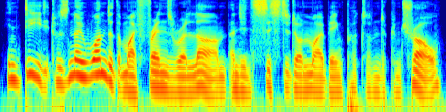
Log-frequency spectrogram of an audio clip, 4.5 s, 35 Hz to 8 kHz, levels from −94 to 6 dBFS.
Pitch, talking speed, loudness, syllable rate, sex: 125 Hz, 240 wpm, -17 LUFS, 6.2 syllables/s, male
